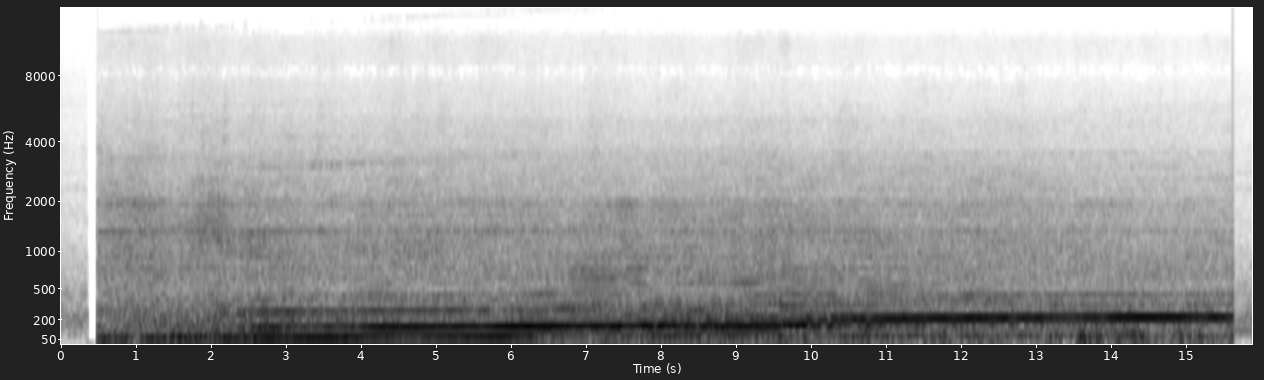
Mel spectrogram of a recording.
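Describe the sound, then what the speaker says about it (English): Engine 1 of a Boeing 777 spools up at startup in Microsoft Flight Simulator 2020: a loud, steady mechanical hum with rising whining tones that climb and hold for about fifteen seconds, with no talking. "Starting engine 1."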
